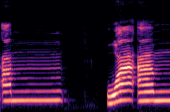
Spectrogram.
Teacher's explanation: دوسری ہم نے کیا کرنا ہے کہ میم کے اوپر شد آنے کی وجہ سے میم پہ غنہ کرنا ہے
